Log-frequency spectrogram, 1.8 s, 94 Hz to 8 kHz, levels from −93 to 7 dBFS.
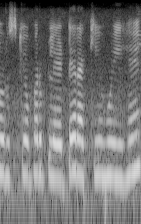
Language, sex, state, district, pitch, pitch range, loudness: Hindi, female, Bihar, Sitamarhi, 245 Hz, 240-255 Hz, -14 LUFS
